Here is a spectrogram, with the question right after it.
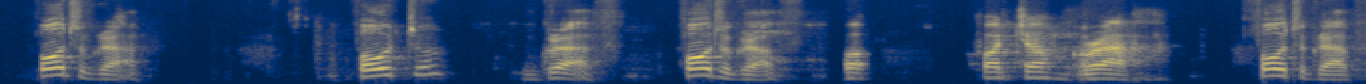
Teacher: here we are putting stress on the first syllable, photograph.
